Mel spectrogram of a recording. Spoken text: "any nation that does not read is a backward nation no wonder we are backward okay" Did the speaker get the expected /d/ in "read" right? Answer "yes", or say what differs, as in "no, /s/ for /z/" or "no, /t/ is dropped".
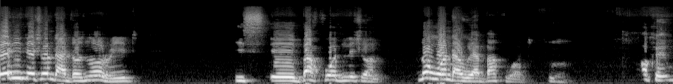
yes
